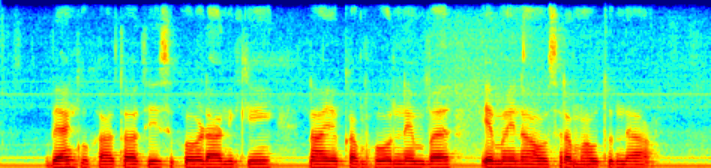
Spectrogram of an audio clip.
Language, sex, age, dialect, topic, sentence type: Telugu, female, 56-60, Central/Coastal, banking, question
